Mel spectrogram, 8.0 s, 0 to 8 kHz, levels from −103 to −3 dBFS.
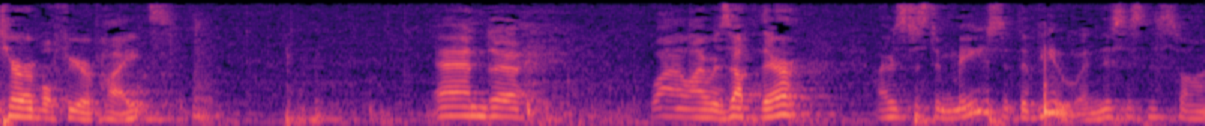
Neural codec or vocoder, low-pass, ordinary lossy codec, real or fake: codec, 16 kHz, 8 kbps, FreqCodec, larger model; 7.2 kHz; MP3, 32 kbps; fake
